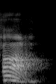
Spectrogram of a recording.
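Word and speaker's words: ห้า: about thailand is that the number five is pronounced ha so when we laugh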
